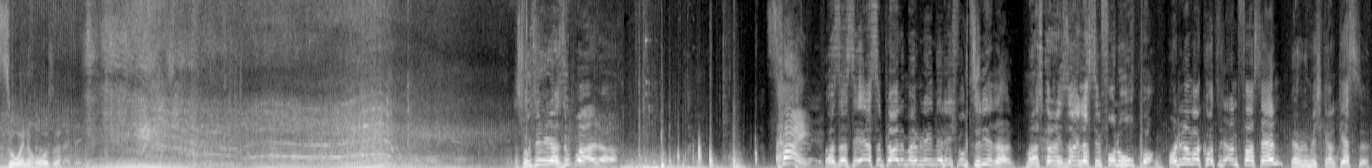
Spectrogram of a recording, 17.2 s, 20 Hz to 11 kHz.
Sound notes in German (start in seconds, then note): 3.4 Auto beschleunigt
